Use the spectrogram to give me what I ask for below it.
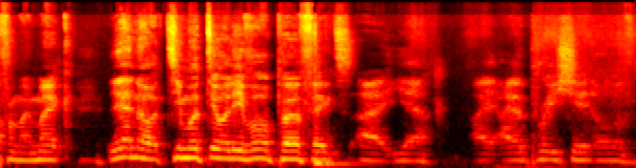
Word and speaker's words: Timo Oliveau: Yeah, no, Timo Oliveau, perfect. I appreciate all of the weird pronunciations of it.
